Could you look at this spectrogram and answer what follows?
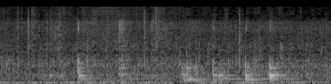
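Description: Pork belly sizzles and crackles in a hot pan over high heat, with steady frying hiss and several scraping stirs of a utensil against the pan, close and fairly loud.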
